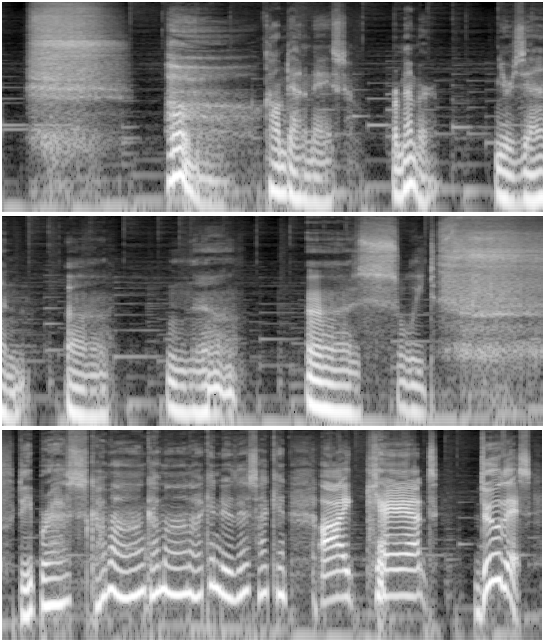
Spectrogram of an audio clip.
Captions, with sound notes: [inhales and exhales deeply] Calm down Amazed, remember you’re zen… Oh… No. Oh sweet [inhales deeply] – Deep breaths. Come on. Come on. I can do this. I can… I CAN’T DO THIS.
